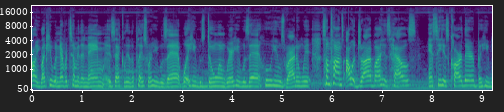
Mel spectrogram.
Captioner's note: none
